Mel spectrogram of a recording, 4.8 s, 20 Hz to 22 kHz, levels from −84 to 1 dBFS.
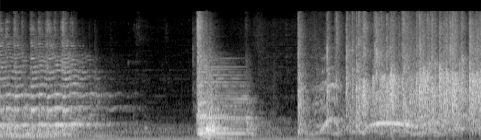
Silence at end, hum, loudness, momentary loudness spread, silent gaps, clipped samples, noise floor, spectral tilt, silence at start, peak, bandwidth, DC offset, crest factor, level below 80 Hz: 0 s; none; -14 LUFS; 15 LU; none; under 0.1%; -37 dBFS; -3 dB/octave; 0 s; 0 dBFS; 16 kHz; under 0.1%; 16 dB; -40 dBFS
